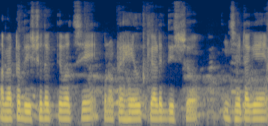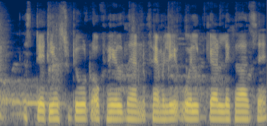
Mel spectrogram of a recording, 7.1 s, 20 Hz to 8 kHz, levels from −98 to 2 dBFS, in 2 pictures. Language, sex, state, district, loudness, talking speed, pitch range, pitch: Bengali, male, West Bengal, Paschim Medinipur, -20 LUFS, 185 wpm, 130-140 Hz, 135 Hz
